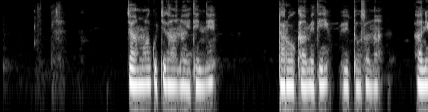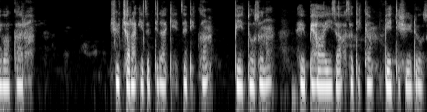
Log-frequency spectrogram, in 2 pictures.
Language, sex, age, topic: Gamo, female, 25-35, government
